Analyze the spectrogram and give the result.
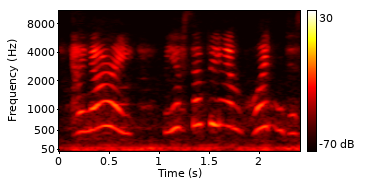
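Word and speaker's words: Tighnari: Tainari. I keep pronouncing his name Tignari.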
